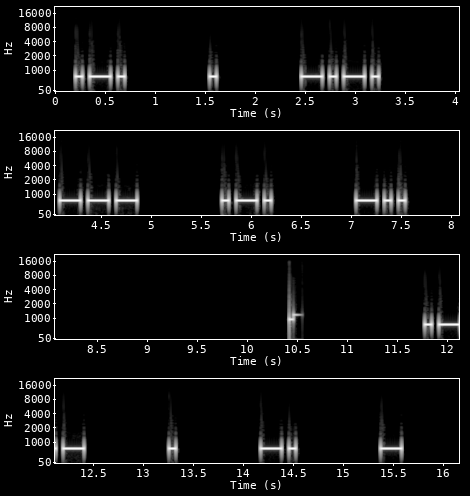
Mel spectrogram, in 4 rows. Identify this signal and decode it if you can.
Morse code, heard as a keyed tone, about 17 wpm, spaced as for 8 wpm, 700 Hz. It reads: RECORD WENT
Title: 4x Character Spacing - Top 500 Words - 17wpm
